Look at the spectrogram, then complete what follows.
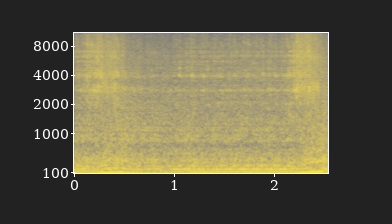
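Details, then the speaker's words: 1973 Dodge camper special V8, revived after sitting 25 years, revved just after first startup: deep, even rumble climbs smoothly with the throttle and settles back cleanly, no knocks, misses or ticks; healthy engine. "Holy crap. That is a very nice running engine. I'm very impressed."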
